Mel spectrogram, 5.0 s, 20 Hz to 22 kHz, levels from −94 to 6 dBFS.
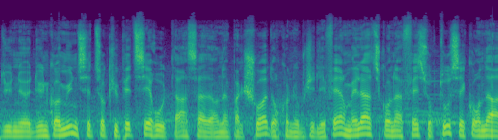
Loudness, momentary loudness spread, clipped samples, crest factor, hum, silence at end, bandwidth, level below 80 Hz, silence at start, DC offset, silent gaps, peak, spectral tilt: -15 LUFS; 4 LU; under 0.1%; 14 dB; none; 0 s; 13.5 kHz; -40 dBFS; 0 s; under 0.1%; none; 0 dBFS; -5 dB/octave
